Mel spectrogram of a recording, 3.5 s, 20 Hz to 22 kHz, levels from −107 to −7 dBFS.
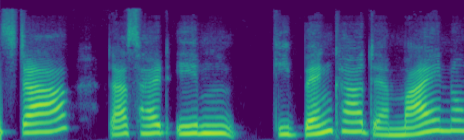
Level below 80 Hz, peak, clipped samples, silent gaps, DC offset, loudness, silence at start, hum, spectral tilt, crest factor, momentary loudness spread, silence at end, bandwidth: -76 dBFS; -10 dBFS; under 0.1%; none; under 0.1%; -26 LUFS; 0 s; none; -6 dB/octave; 16 dB; 10 LU; 0 s; 17 kHz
